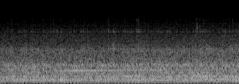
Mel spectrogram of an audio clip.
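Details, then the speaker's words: Old rusty box fan, unrestored, on medium speed: a constant rough whirring with a gritty rattle over the fan hum. It is serious bearing noise; the owner suspects the back support is also bent. "Yeah, that's some serious bearing noise. I think this back support is a little bent too, but we'll have to see."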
